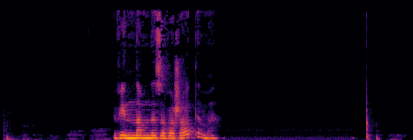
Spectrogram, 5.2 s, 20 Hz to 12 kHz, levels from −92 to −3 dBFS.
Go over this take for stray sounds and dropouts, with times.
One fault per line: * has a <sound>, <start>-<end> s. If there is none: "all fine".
all fine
